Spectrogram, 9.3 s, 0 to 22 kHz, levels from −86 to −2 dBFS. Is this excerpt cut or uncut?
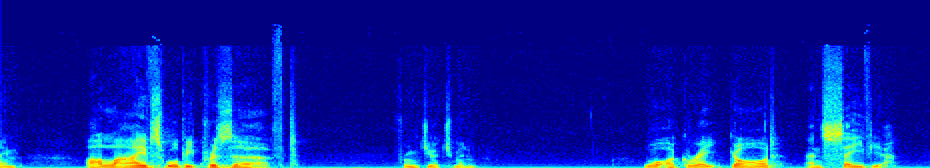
uncut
